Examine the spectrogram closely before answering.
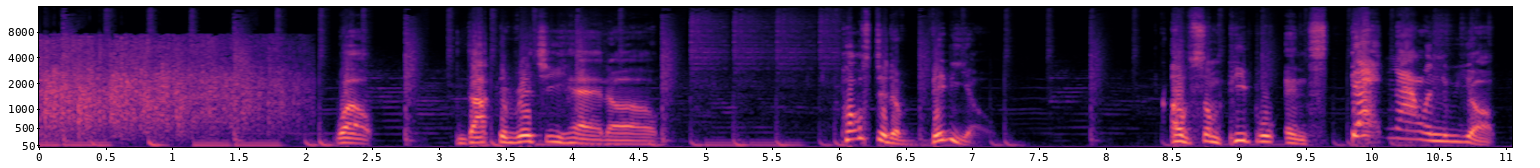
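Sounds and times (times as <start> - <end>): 
audience applause: 0.0 - 2.1
speech: 2.2 - 4.8, 6.0 - 7.1, 8.5 - 11.0.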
